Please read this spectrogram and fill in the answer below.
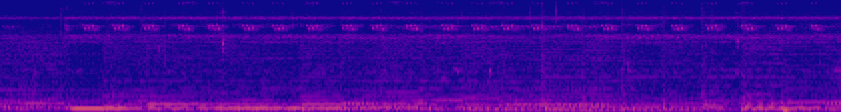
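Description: Night insects, cricket-like, chirping in a steady rhythm of about four short chirps a second. Under them runs soft music with low held notes.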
